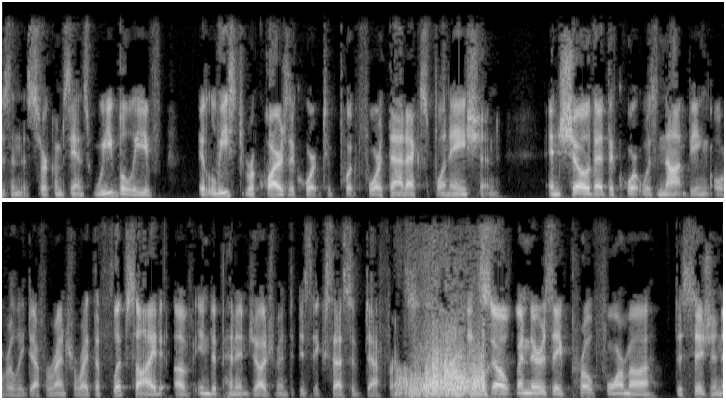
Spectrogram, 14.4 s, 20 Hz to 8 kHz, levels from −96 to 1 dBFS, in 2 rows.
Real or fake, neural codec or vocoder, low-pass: real; none; 7.2 kHz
